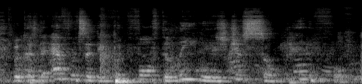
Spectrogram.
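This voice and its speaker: A man's high, passionate voice with an American accent and lively intonation at a moderate pace, over music in the background. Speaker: spoken word poet. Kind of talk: spoken word poetry performance at an open mic. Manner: passionate, emphatic, rhythmic delivery.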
